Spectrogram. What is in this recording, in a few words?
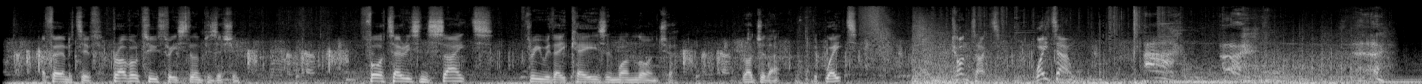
Gaming Character Voicereel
